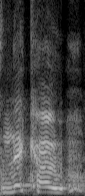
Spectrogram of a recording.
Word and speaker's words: Niko: It's Niko, not Niko.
